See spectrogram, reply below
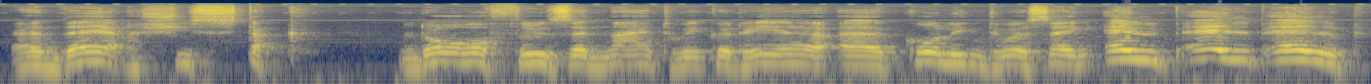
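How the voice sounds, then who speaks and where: A man's voice: a little high, slow, pitched above the performer's own voice. A man voicing a prim, fussy female spider who tells a fretful tale in a storybook reading.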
